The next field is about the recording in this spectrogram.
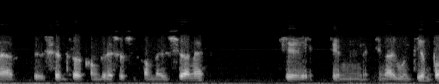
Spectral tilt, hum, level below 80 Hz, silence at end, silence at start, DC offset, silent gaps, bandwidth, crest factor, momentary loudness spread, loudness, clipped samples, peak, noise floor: -4.5 dB/octave; none; -50 dBFS; 0 s; 0 s; under 0.1%; none; 8.8 kHz; 20 dB; 10 LU; -26 LUFS; under 0.1%; -6 dBFS; -51 dBFS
